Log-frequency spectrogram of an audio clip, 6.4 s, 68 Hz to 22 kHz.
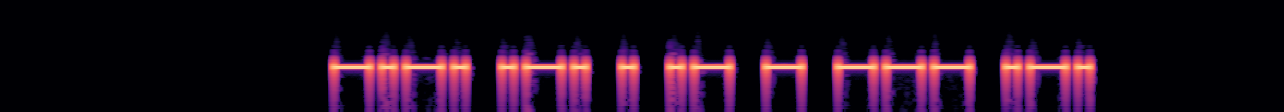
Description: Morse code, heard as a keyed tone, about 20 wpm, 700 Hz. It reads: CREATOR
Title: 7 Letter Words - First 3 Letters Given - 20wpm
